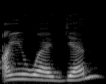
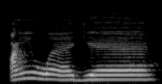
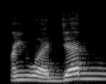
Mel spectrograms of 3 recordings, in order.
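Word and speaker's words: عوجا: Kalau wakaf saja kita bacanya tentunya dengan mad iwat. Bacanya iwaja gitu ya. Nah, kalau saktah di kata tersebut maka kita juga sama bacanya seperti kalau waqaf bacanya dengan iwaja. Fan nulisnya juga salah nih ya. Salah copy kayaknya. Oke. Jadi bacanya sama dengan pakai mad iwat juga ya, tidak dibaca dengan ee apa iwajan gitu.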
